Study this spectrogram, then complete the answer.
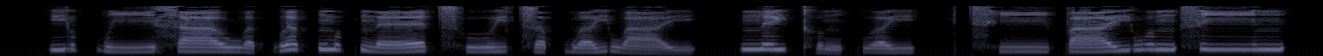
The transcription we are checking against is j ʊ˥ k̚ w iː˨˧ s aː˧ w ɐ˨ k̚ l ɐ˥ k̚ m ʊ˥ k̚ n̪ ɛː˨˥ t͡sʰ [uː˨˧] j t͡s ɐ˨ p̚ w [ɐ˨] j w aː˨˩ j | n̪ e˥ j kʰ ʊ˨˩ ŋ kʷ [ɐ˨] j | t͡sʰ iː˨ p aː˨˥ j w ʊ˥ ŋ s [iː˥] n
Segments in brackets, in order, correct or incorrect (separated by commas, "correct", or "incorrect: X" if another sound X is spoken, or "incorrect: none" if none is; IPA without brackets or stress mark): correct, incorrect: ɐ˨˥, correct, correct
